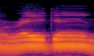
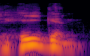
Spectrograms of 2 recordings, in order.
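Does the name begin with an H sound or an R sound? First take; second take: R sound; H sound. First: The name begins with an English R sound. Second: The name begins with an H sound. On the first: The speaker calls it wrong. "they come with different accent, different pronunciation" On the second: The speaker calls it right. "the right pronunciation is Higan"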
